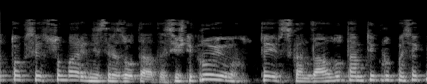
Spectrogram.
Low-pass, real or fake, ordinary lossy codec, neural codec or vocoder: 10.8 kHz; real; MP3, 32 kbps; none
